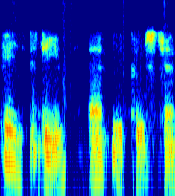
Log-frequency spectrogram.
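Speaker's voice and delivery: quiet, soft, hushed library voice. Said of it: "Is it possible to speak louder?".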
